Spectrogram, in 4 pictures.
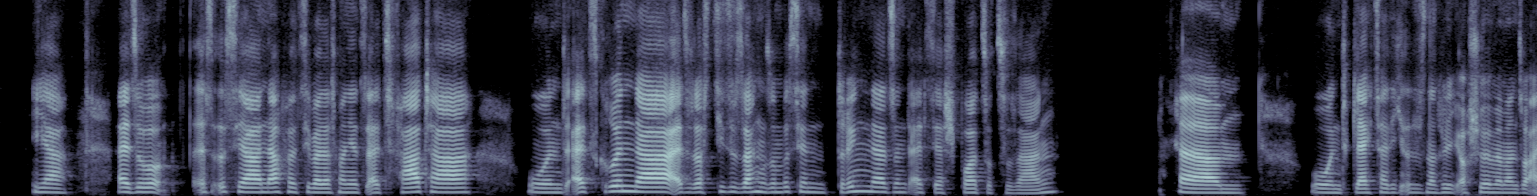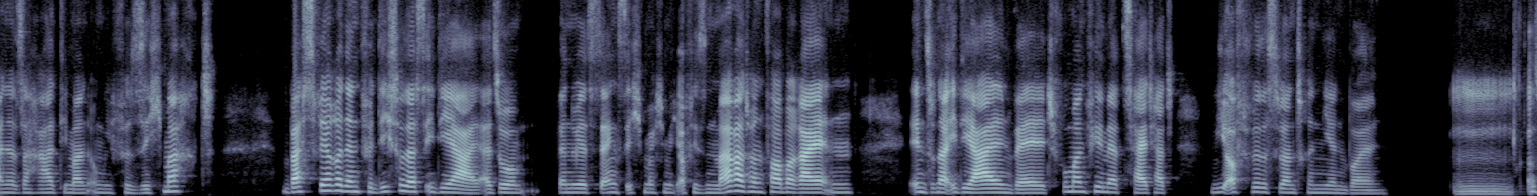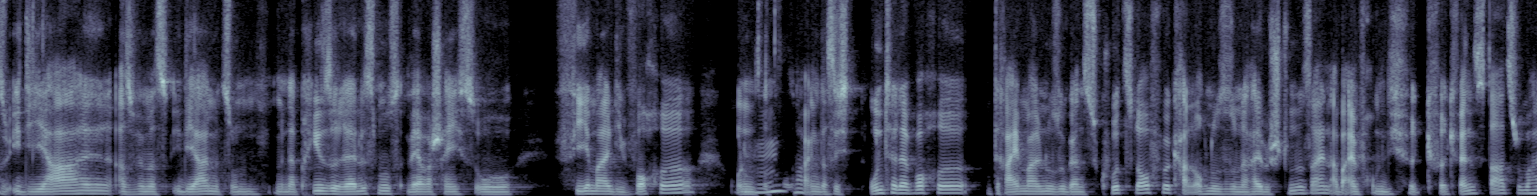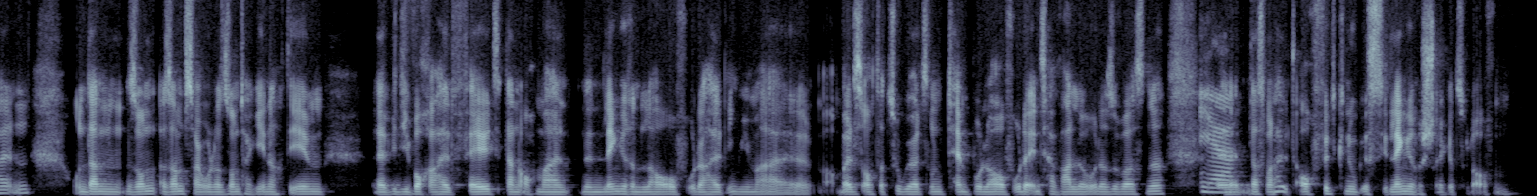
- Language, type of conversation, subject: German, advice, Wie bleibe ich motiviert, wenn ich kaum Zeit habe?
- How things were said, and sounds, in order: other background noise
